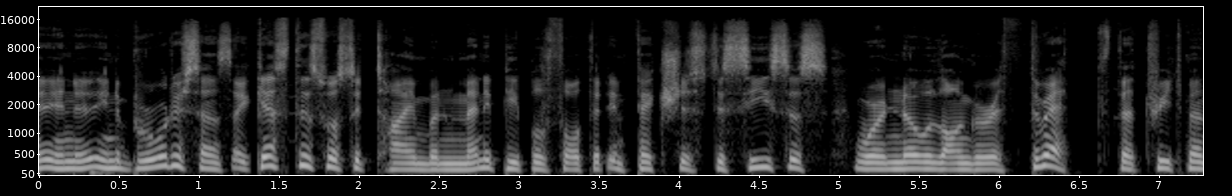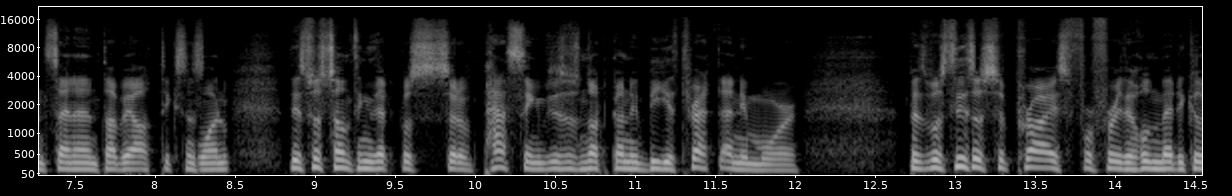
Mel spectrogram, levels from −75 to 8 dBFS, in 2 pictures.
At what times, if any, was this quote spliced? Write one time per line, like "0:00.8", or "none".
0:05.0
0:08.3
0:13.1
